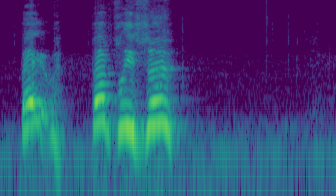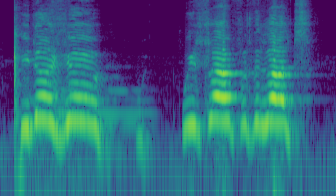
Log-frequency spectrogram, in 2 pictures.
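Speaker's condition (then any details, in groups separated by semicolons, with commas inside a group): Cerebral palsy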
